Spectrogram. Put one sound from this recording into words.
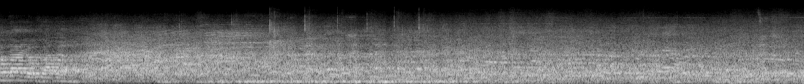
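A crowd murmurs and calls out in response.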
